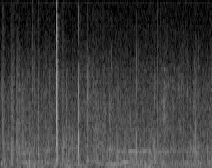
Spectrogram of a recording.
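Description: A horse's hoofbeats at the canter on an arena surface, uneven and mixed with outdoor noise, with one sharp knock about half a second in.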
